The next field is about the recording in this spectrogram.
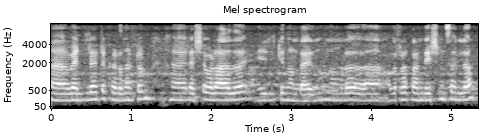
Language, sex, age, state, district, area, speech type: Malayalam, female, 30-45, Kerala, Alappuzha, rural, spontaneous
